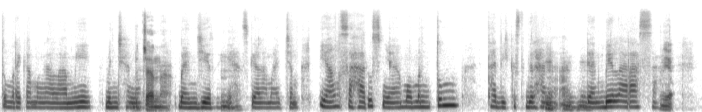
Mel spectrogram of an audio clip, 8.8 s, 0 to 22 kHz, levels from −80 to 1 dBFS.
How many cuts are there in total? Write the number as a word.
two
